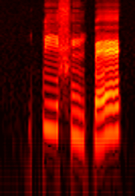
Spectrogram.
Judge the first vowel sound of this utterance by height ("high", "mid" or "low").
high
